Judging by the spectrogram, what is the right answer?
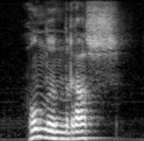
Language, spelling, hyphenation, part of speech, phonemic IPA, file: Dutch, hondenras, hon‧den‧ras, noun, /ˈɦɔn.də(n)ˌrɑs/, Nl-hondenras.ogg
- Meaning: dog breed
